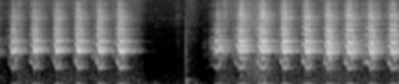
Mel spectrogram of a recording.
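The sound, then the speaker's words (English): A two-faced turkey pot call, with slate on the bottom and glass on top, played on the glass side, yelping in a steady, rhythmic series of sharp, high-pitched notes: a short burst of about six yelps, a brief pause, then a longer run of about eight. “It's a little bit higher pitch, but that glass, it'll cut through the wind and a little bit better, right, and that kind of stuff.”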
